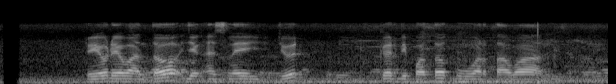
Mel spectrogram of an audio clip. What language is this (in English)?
Sundanese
